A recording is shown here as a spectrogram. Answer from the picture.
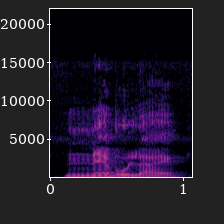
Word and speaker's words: nebulae: Nebulae. I'm going to pronounce that nebulae.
